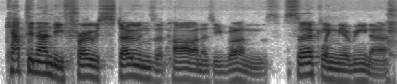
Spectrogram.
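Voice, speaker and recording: A man's voice: mid-range voice, sing-song, moderate pace. A man reading screenplay stage directions as narrator of a comedy table read, with an amused manner.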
